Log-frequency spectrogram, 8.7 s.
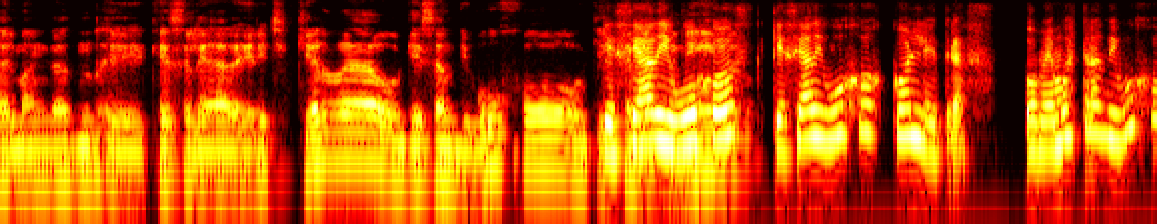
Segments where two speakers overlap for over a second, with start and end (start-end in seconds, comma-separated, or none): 4.5-5.7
